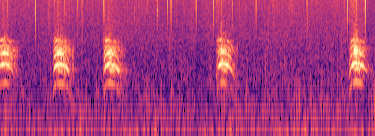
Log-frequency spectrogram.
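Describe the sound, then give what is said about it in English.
A dog named Toby barks five times to count out the answer to three plus two, three quick barks followed by two more spaced farther apart, each one clear over a steady crackling hiss in the background. “You was a smart dog.”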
